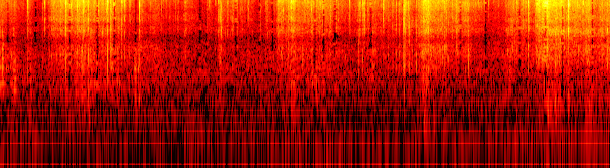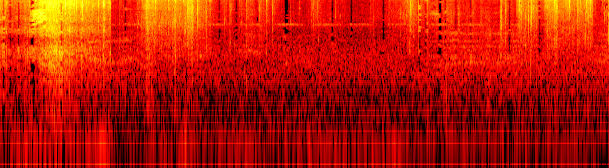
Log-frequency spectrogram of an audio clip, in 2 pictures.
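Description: Dry twigs and dead brush crackling and rustling as someone pushes through dense, dry undergrowth, with a louder burst of rustling about six and a half seconds in.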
